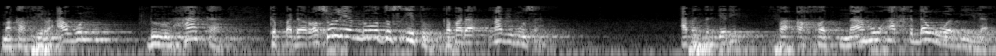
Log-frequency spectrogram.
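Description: A man's voice: sits high, big pitch swings, fast talker, pauses often. A man giving a mosque sermon. He recites Arabic verses, translates them, and keeps asking the congregation rhetorical questions. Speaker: preacher. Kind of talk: mosque study-circle sermon. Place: mosque hall. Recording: distant, echoey, dull-sounding hall recording.

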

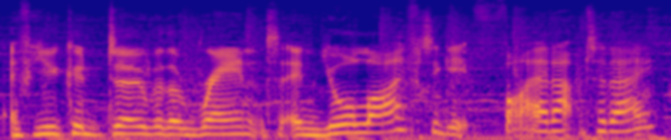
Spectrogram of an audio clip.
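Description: New Zealand woman with swooping, animated pitch. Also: normal speed, soft background music. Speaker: talk show host. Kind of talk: opinionated solo rant, conversational.

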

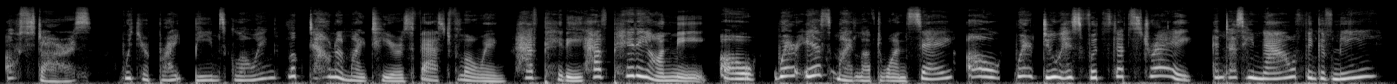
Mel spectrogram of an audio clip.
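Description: A woman voicing a grieving, lovesick young princess in captivity, chanting her pleas in slow, high, singsong verse. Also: sing-song, mellow, no echo, clean studio sound, full character voice. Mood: plaintive pleading.

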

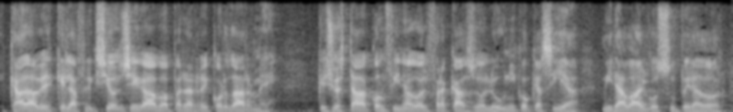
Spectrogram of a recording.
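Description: A middle-aged man with a Rioplatense Spanish accent preaching a sermon as pastor, lively and acting out the voices of people he quotes. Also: fairly high pitch, a little fast.

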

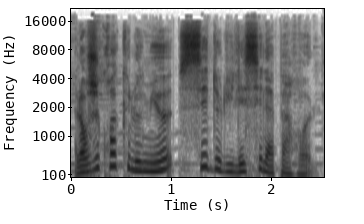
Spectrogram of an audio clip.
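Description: A woman's voice: medium pitch, big pitch swings, fast talker, mellow, soft background music. A woman hosting a radio chronicle from a studio, speaking in a polished way with some hesitant fillers. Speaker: radio host.

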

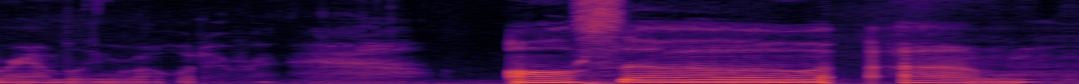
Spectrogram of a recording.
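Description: Soft, slow, gravelly teen girl rambling. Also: on the low side. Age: teens. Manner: rambling, halting, heavy on fillers. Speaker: podcast host. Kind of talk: casual chat.

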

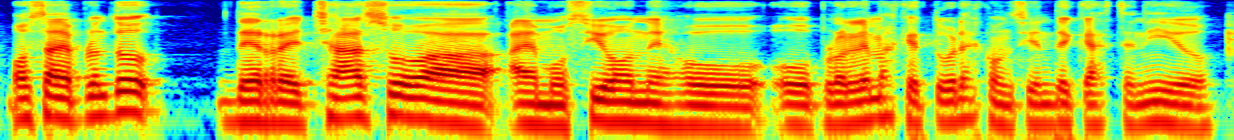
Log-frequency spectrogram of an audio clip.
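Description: A man in casual chat, asking a question haltingly while searching for words. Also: mid-range voice, steady tone, smooth.

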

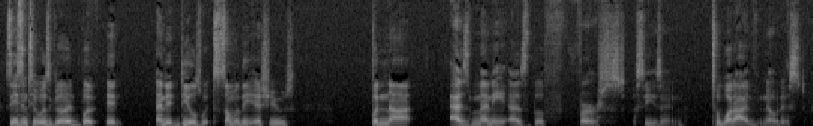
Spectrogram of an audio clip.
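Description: A man speaks casually into a solo podcast in a smooth, mid-pitched voice. His talk rambles along loosely, peppered with slang and profanity. The sound is dry, with no room echo. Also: slow pace, warm tone. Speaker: podcast host.

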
